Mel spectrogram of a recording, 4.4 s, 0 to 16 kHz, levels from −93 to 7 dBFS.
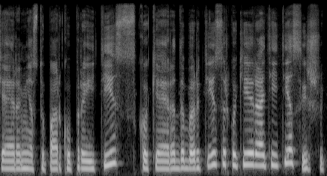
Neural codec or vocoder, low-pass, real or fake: none; 14.4 kHz; real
